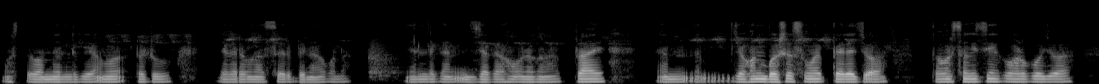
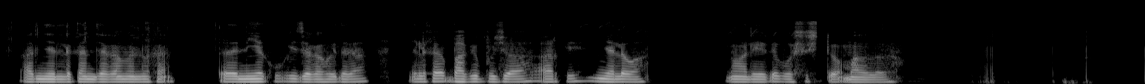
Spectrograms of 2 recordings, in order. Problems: none marked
